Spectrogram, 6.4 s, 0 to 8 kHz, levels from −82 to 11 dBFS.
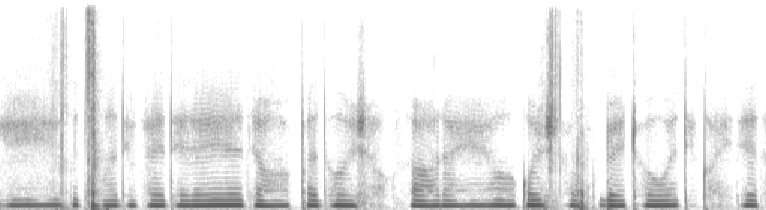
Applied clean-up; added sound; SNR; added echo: neural mask model RNNoise.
